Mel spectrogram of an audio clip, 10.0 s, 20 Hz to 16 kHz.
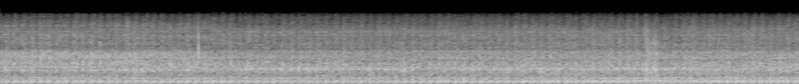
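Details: Honda GL1000 flat-four idling with a slightly lumpy, irregular beat rather than an even purr; owner suspects a misfire, possibly dropping a cylinder, not confirmed.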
